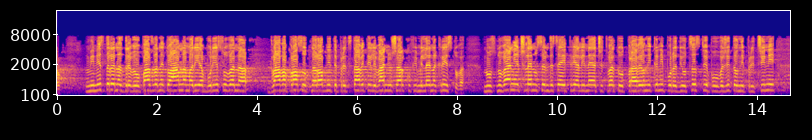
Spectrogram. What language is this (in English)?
Bulgarian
